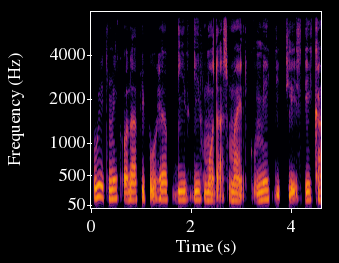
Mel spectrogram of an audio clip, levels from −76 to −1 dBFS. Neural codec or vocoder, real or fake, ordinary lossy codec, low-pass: none; real; none; 7.2 kHz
